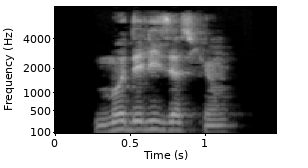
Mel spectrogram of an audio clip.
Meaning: modelling
- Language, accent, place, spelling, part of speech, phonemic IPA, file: French, France, Lyon, modélisation, noun, /mɔ.de.li.za.sjɔ̃/, LL-Q150 (fra)-modélisation.wav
